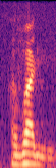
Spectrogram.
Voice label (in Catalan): avall, catalan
